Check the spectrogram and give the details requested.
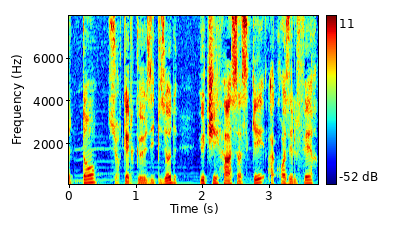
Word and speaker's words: Uchiha: On me reproche de mal prononcer Uchiha, et d'après certains c'est Uchiwa. Eh bien non, vous vous trompez. Ce n'est pas parce que dans la VF ou dans les vidéos de certains youtubeurs manga, vous avez entendu Uchiwa que c'est la bonne prononciation. Regardez dans la version originale, c'est bien Uchiha.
